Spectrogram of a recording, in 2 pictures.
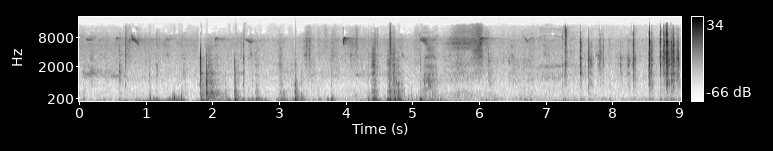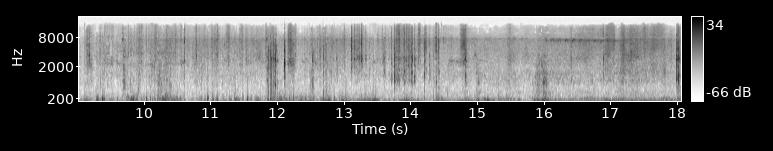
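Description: Irregular clunks, knocks and clicks of tools and metal parts being handled during hand work on a boat's steering gear.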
